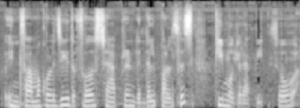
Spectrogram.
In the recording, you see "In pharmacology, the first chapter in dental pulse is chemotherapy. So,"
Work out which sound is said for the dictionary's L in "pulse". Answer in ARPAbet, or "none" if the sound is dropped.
L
